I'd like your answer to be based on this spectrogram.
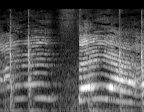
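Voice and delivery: high, slow x0.7 whiny repeat; mocking high denial. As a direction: drag out the fake denial, still high. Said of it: "She was like".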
